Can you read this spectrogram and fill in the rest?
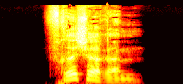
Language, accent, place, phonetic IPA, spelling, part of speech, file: German, Germany, Berlin, [ˈfʁɪʃəʁəm], frischerem, adjective, De-frischerem.ogg
- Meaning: strong dative masculine/neuter singular comparative degree of frisch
